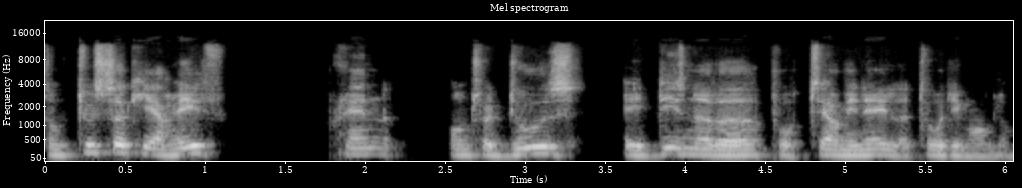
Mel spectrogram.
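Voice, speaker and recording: With an English accent, a man speaks at a fairly slow pace and medium pitch with ordinary pitch variation on a very clean recording with a silent background. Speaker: cycling coach. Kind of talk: presentation. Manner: hesitant, with fillers.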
